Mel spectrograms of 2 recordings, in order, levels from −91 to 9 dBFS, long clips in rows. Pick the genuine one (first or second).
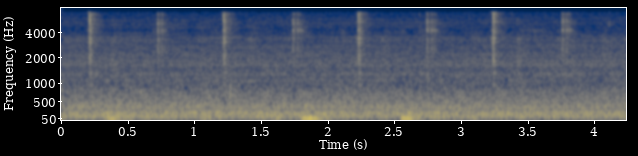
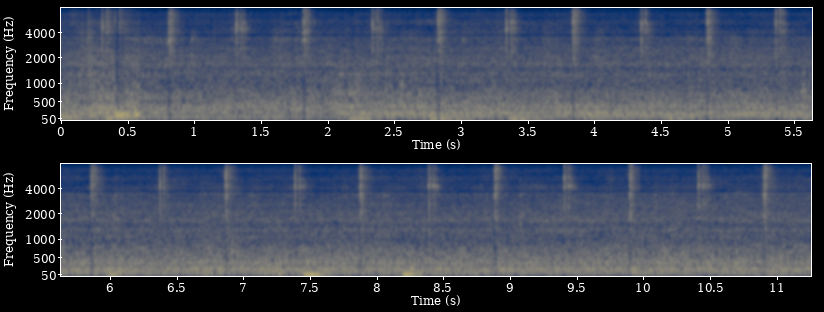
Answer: first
